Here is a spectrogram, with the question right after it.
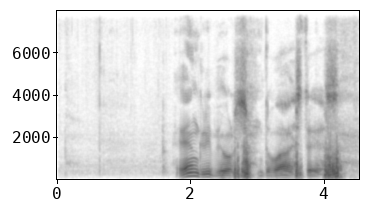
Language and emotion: Russian, sad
